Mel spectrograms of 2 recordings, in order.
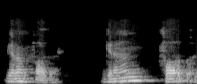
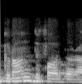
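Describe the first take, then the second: First: "جراند فاذر" said as "gran-father", no D; silent D. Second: "جراند فاذر" with a full D, "gran-duh-father"; sounded D. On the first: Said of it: "ما قلتش الدي". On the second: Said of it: "انا مش هقول". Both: Shown as a demonstration.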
